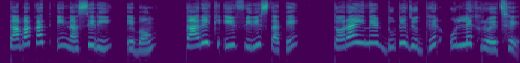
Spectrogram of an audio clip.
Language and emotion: Bengali, neutral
